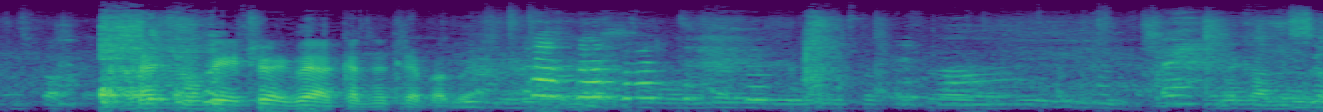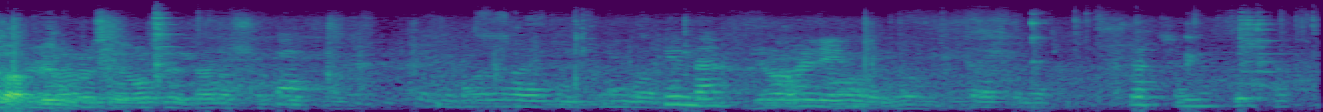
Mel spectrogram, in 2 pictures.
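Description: Several men talk together close by.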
